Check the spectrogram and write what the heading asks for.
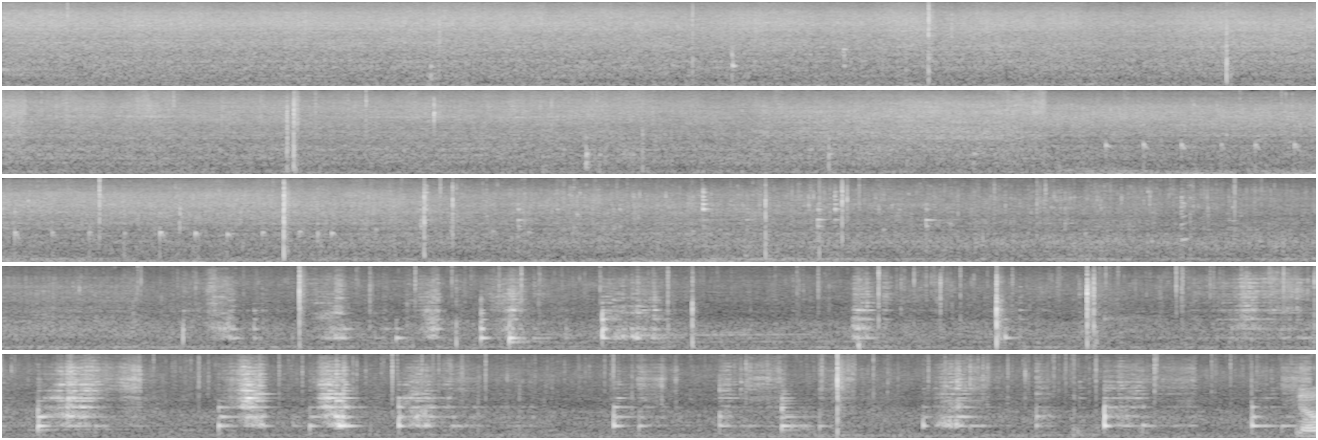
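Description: Diced bacon sizzling in a frying pan over a campfire, the hiss starting suddenly and dying down slowly over the first twenty seconds. In the last ten seconds a wooden spatula scrapes and knocks repeatedly against the pan.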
